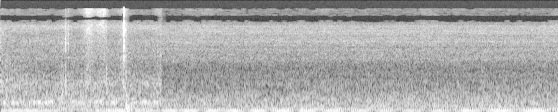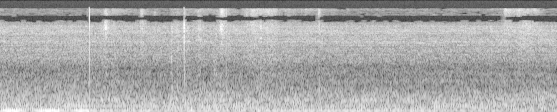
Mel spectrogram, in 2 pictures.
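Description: A low, steady rumble with a hum in it, heavier for the first five seconds and then easing off. A few faint clicks and rustles near the start as a book is handled on the table.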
